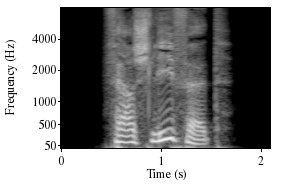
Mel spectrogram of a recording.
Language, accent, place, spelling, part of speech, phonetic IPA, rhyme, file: German, Germany, Berlin, verschliefet, verb, [fɛɐ̯ˈʃliːfət], -iːfət, De-verschliefet.ogg
- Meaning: second-person plural subjunctive II of verschlafen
